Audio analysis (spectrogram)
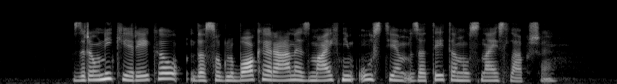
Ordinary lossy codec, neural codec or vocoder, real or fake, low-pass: none; autoencoder, 48 kHz, 128 numbers a frame, DAC-VAE, trained on Japanese speech; fake; 7.2 kHz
